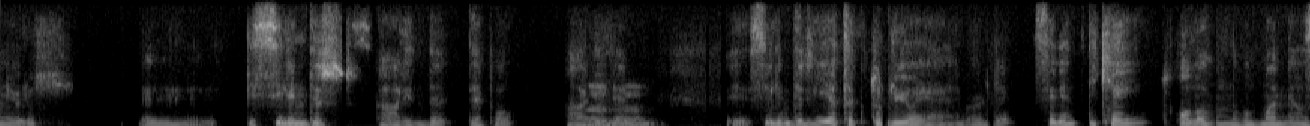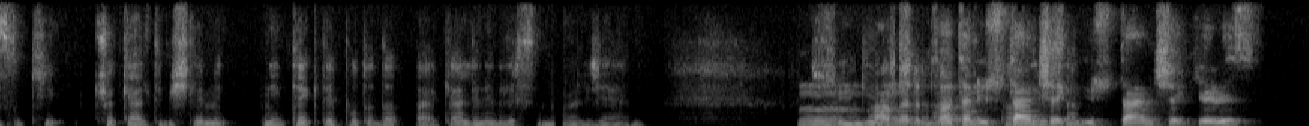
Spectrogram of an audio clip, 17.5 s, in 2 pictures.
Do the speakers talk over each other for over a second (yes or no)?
yes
